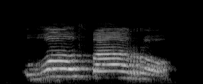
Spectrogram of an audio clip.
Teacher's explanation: Huruf ra ni barulah makhrajnya di hujung lidah pergi gusi atas lah.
